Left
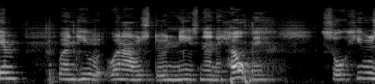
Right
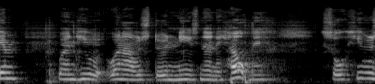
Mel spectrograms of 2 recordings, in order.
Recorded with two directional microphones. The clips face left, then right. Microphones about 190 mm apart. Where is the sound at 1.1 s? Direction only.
20° right (ahead or behind).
